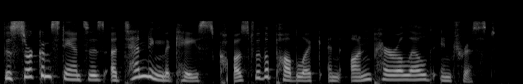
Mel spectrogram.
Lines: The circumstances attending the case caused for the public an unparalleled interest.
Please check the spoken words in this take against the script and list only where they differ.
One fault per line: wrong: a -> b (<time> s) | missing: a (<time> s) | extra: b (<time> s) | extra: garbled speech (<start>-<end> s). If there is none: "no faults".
no faults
